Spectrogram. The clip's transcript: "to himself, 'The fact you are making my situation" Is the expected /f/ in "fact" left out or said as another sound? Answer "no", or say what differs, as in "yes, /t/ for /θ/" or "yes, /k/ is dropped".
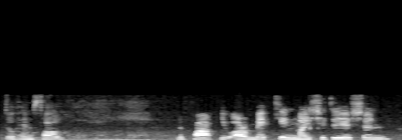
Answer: yes, /p/ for /f/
